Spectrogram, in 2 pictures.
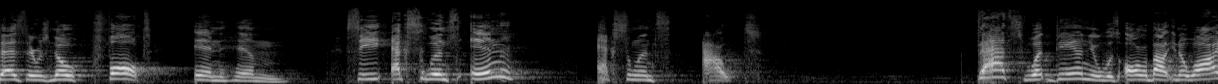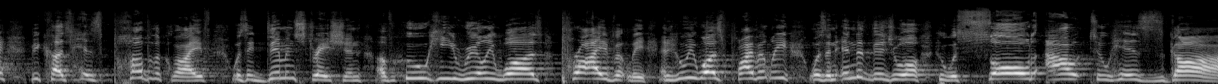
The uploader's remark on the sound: Faith Baptist Church in Hamilton, NJ.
